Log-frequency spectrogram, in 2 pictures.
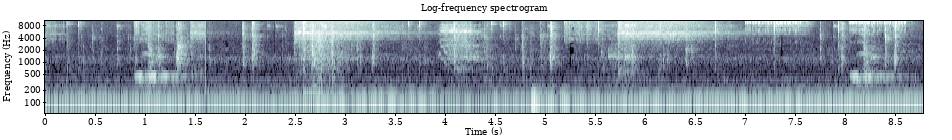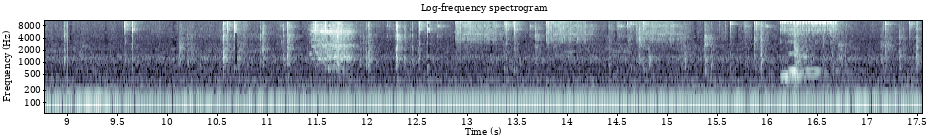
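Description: A short electronic chime sounds each time a wire snaps into place.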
